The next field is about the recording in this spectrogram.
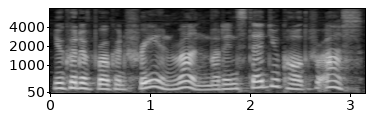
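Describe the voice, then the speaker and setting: Woman doing a soft-spoken, scheming male villain. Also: lowish voice, fairly quick, close to an everyday voice. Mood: coaxing. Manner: even, soft, coaxing.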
